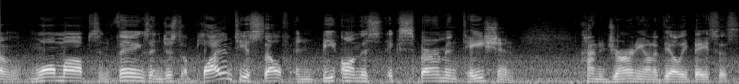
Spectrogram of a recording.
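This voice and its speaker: There is noticeable background noise behind a man speaking. His pitch is medium, with ordinary pitch variation. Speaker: solo acoustic musician and vocal teacher. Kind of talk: casual vlog talk to camera.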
